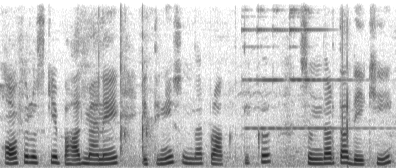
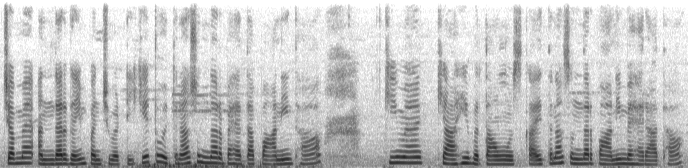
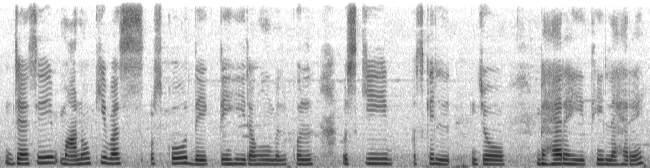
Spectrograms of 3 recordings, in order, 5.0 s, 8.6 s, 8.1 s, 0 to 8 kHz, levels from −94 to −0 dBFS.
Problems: constant background noise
